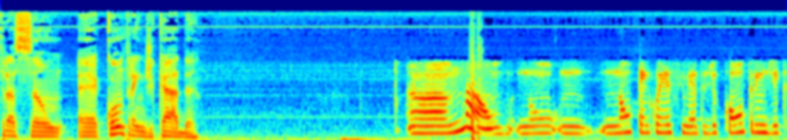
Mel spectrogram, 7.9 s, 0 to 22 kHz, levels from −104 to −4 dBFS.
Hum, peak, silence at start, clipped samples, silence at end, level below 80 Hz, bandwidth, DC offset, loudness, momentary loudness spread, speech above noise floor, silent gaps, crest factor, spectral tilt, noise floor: none; -2 dBFS; 0 s; under 0.1%; 0 s; -42 dBFS; 15.5 kHz; under 0.1%; -19 LUFS; 12 LU; 27 dB; none; 18 dB; -4 dB/octave; -45 dBFS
